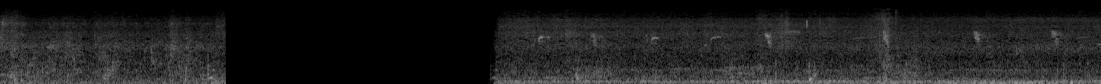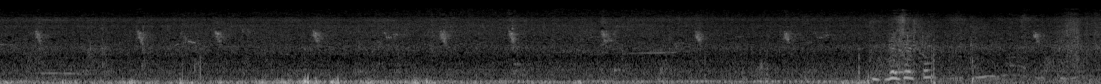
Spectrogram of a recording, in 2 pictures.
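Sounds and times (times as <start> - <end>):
steady low rumble: 5.0 - 21.2.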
